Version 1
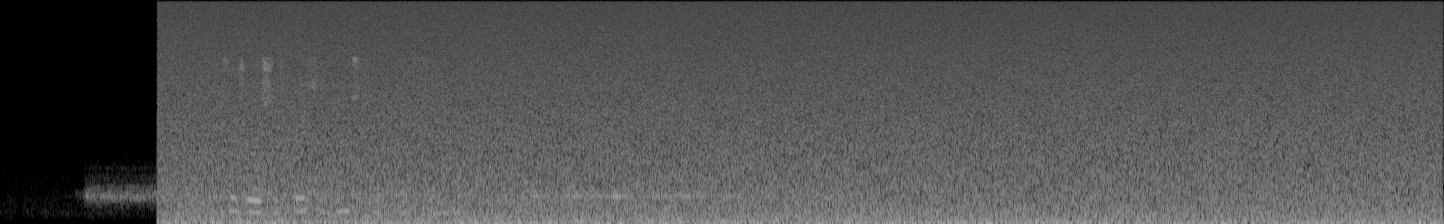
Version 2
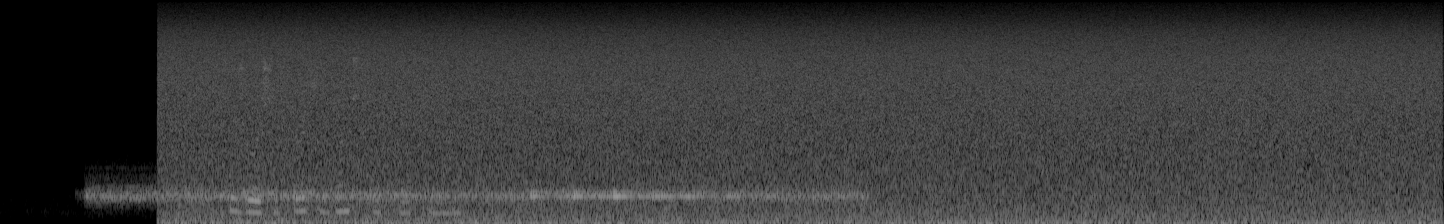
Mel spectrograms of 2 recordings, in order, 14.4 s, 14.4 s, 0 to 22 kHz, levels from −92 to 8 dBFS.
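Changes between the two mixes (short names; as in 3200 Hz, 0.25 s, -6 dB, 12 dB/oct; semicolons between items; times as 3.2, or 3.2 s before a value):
speech -8.5 dB; second sound: add pre-emphasis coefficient 0.8; master: add air absorption 63 m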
